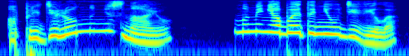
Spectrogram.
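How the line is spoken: Plain. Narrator (Russian): сказала Вигдис

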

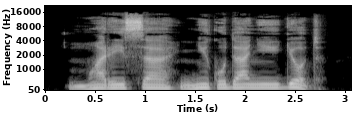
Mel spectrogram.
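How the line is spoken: Plain. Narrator (Russian): сказал он

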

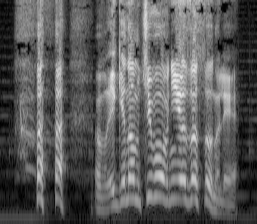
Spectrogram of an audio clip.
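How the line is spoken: Laughing. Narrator (Russian): рассмеялся Бульдог

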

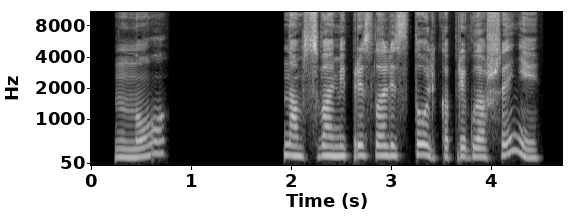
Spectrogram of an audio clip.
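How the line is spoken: Even tone. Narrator (Russian): ровным тоном сказала Люси

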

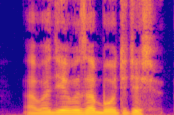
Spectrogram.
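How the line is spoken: Snapping retort. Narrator (Russian): огрызнулся он

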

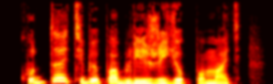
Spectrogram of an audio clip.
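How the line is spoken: Driver barking. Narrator (Russian): рявкнул на командира водитель

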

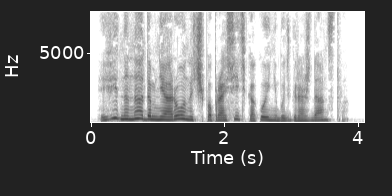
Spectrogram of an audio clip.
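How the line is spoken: Said with a sigh. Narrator (Russian): Наташа сказала, вздохнув

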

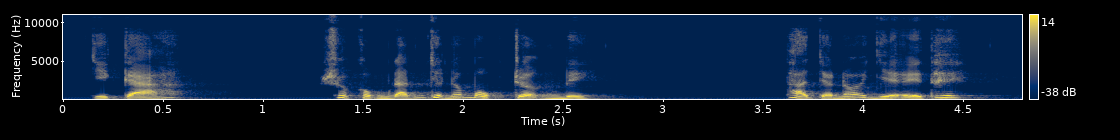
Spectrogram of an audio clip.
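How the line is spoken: Resentful woman speaking. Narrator (Vietnamese): bà ba hậm hực nói

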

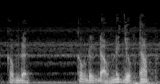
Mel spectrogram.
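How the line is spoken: Stammering. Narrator (Vietnamese): Miệng hắn lắp bắp

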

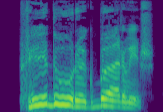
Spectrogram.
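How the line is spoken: Laughing, big man. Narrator (Russian): хохотнул здоровяк

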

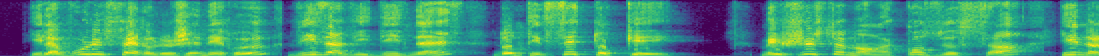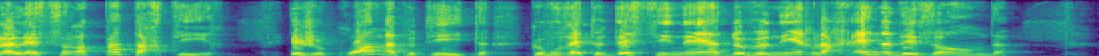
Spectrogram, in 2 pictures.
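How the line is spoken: Cruel sneering laugh. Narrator (French): ajouta-t-elle en ricanant méchamment

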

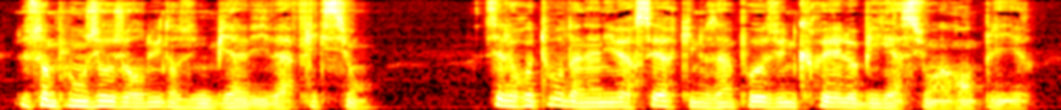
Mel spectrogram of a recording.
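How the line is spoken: Said with long sigh. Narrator (French): dit Égée en poussant un long soupir

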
